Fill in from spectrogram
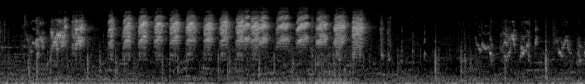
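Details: Budgerigar at early morning feeding time gives a fast, even run of high, buzzy chattering notes, about three per second, for over two seconds, then stops; softer chirps follow.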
